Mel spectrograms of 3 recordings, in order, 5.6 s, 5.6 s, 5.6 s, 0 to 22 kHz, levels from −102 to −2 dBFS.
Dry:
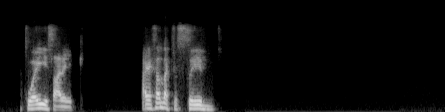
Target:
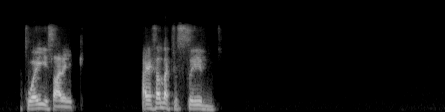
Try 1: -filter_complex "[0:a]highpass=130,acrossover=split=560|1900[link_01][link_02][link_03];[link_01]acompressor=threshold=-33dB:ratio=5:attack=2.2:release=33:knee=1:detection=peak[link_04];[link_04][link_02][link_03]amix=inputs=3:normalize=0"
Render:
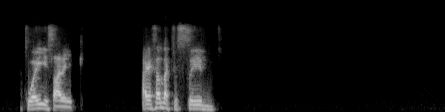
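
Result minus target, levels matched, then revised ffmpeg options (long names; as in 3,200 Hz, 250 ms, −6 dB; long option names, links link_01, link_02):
downward compressor: peak gain reduction −5 dB
-filter_complex "[0:a]highpass=130,acrossover=split=560|1900[link_01][link_02][link_03];[link_01]acompressor=threshold=-39dB:ratio=5:attack=2.2:release=33:knee=1:detection=peak[link_04];[link_04][link_02][link_03]amix=inputs=3:normalize=0"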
